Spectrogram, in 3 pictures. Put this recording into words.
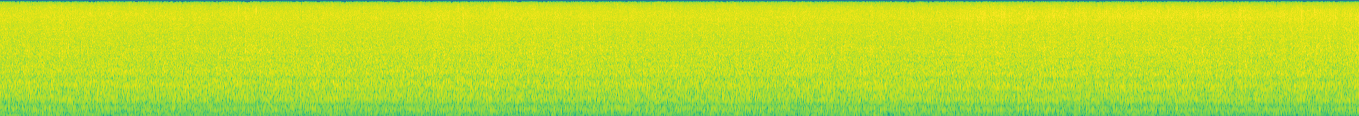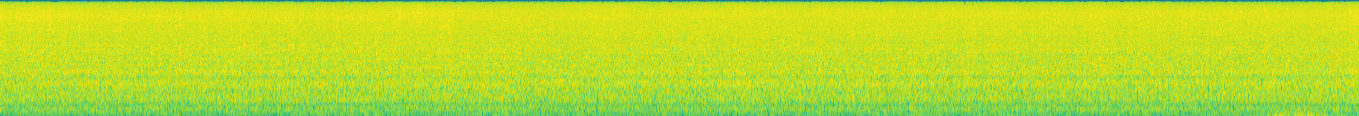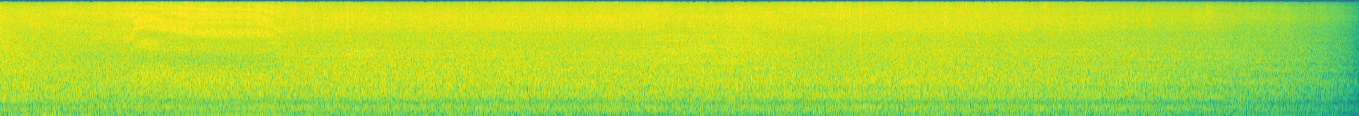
The river "Rems" at noon on a rainy spring day.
